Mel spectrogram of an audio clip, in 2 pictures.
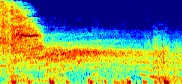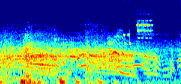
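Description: Gunfire and explosions boom in rapid bursts.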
